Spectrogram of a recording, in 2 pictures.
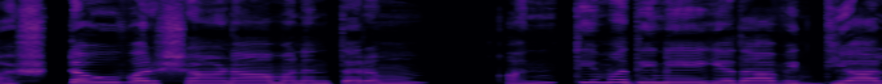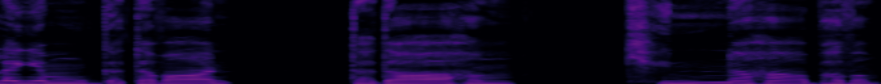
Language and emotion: Sanskrit, sad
